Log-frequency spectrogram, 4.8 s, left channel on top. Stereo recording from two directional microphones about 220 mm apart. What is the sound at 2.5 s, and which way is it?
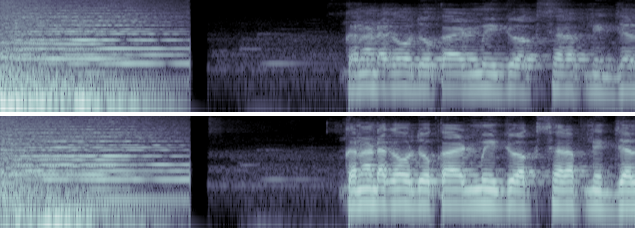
Speech, 40° right (ahead or behind).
